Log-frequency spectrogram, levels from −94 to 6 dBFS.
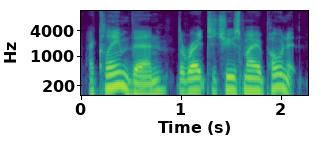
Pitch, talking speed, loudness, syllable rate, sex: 150 Hz, 240 wpm, -16 LUFS, 5.9 syllables/s, male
